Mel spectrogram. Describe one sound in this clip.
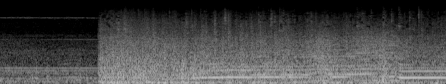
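A rally car engine revs loudly at high speed.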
